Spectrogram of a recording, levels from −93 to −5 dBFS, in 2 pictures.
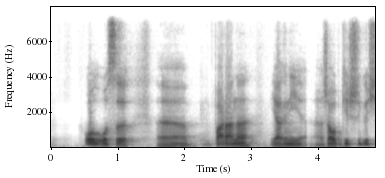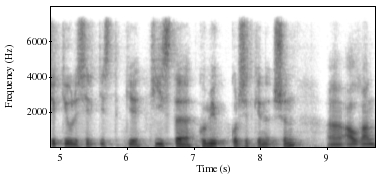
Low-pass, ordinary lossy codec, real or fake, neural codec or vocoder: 7.2 kHz; none; fake; codec, 24 kHz, 0.9 kbps, DualCodec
